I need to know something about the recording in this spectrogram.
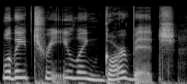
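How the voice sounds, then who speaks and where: A woman playing a needy, affectionate young girlfriend in an intimate ASMR roleplay, teasing and breathy, often slipping toward a whisper. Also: sits high, huge pitch swings, a bit bright, no room sound, studio quality, full character voice. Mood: tender, earnest. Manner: slow, teasing, affectionate, giggly. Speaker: audio roleplay performer. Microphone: close microphone, dry sound.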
